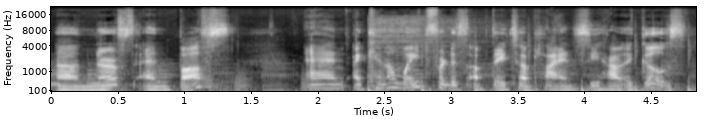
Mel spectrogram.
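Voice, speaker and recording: Music plays in the background while the voice moves at a moderate pace. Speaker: gaming video commentator. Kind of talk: casual talk to camera.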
